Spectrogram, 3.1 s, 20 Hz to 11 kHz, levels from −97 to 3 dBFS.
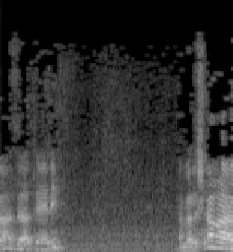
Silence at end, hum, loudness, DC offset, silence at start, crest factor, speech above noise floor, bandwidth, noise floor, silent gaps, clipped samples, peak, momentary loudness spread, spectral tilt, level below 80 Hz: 0 s; none; -28 LUFS; under 0.1%; 0 s; 20 dB; 25 dB; 9.8 kHz; -51 dBFS; none; under 0.1%; -8 dBFS; 27 LU; -4.5 dB/octave; -68 dBFS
